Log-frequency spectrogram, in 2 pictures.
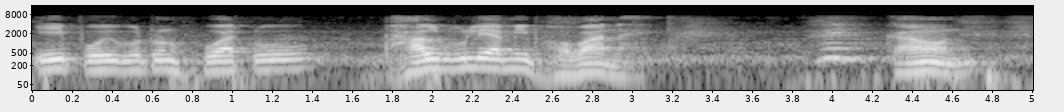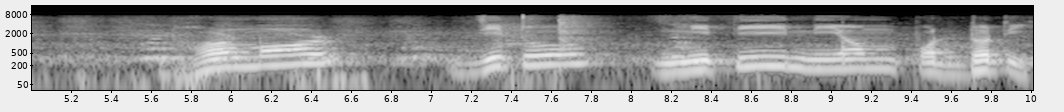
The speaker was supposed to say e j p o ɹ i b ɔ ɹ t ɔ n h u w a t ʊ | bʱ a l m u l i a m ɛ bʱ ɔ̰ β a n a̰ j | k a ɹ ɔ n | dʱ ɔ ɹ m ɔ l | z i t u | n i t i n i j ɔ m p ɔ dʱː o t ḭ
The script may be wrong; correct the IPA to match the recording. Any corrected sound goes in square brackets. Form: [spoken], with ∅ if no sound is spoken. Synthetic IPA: e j p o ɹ i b ɔ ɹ t ɔ n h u w a t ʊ | bʱ a l [b] u l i a m [i] bʱ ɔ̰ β a n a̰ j | k a ɹ ɔ n | dʱ ɔ ɹ m ɔ [ɹ] | z i t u | n i t i n i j ɔ m p ɔ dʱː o t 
